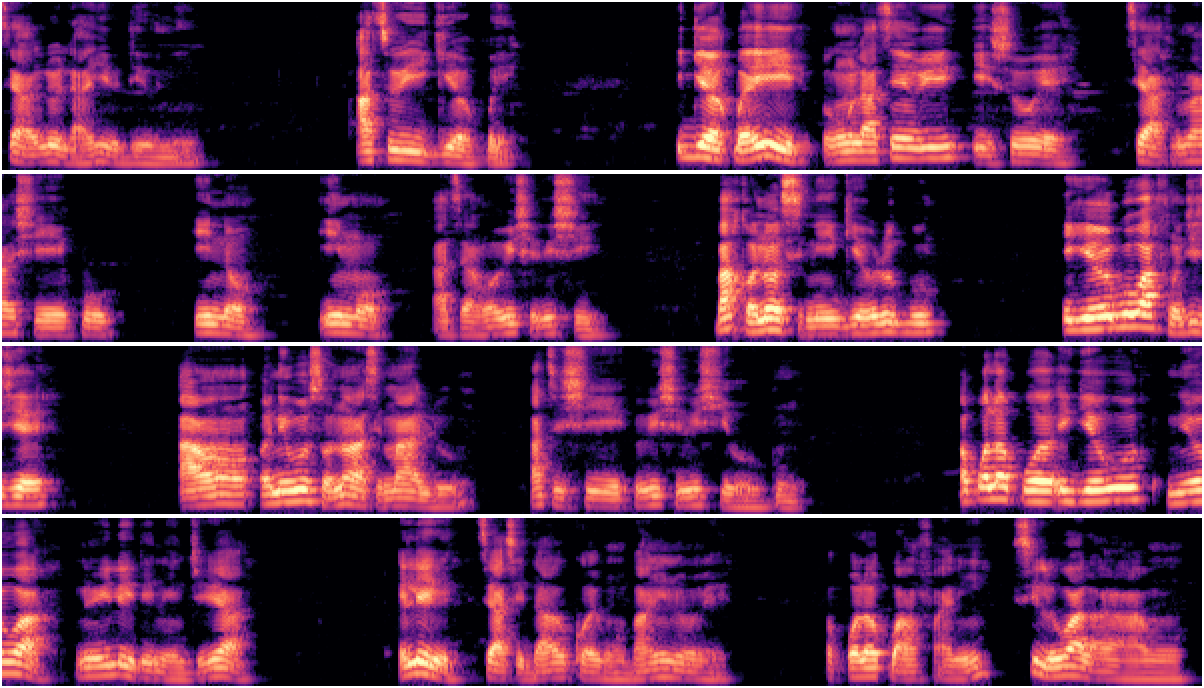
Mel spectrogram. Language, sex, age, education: Yoruba, male, 15-29, tertiary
